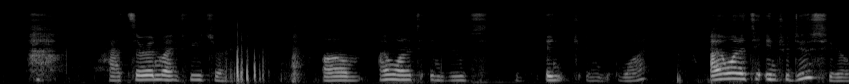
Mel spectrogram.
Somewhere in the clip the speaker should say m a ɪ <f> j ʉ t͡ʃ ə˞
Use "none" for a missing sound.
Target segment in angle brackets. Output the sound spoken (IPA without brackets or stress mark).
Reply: f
